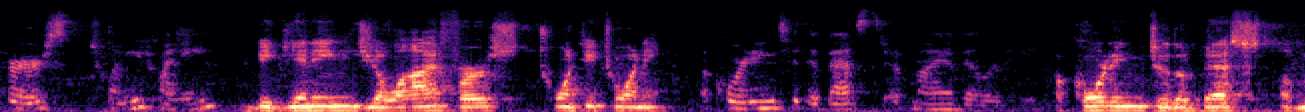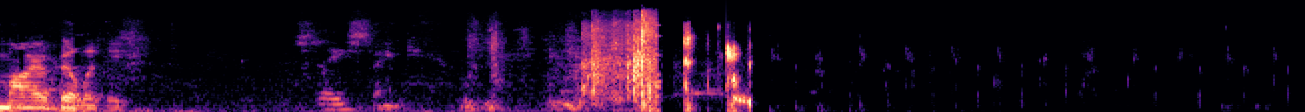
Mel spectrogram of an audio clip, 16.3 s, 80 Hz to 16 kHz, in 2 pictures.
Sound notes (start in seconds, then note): 11.7 applause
